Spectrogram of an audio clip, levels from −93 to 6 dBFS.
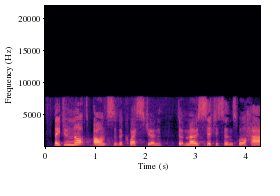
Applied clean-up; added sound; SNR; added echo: neural separator model SepFormer DNS4.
